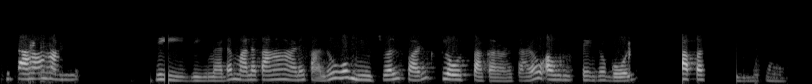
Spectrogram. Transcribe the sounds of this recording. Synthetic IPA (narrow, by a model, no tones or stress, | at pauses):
t̪ɐɦãɦaːɽ̃e | d͡ʑiːd͡ʑiːmɛːɖəmːɐnət̪ɐɦãɦaːɽ̃ep̪ʰã̰ːnd̪ʱõomjuːt͡ɕuəlfɐ̃ɳɖkloːzt̪ʰãkɐɾəɽ̃õt̪aːɽoʔɐ̃ːpɐ̃ɦɪ̃ɲd͡ʑoɡoːl | ʋaːpəs | inotaːɦe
